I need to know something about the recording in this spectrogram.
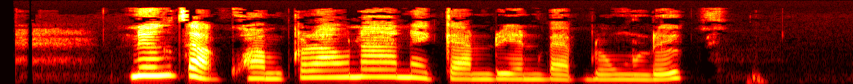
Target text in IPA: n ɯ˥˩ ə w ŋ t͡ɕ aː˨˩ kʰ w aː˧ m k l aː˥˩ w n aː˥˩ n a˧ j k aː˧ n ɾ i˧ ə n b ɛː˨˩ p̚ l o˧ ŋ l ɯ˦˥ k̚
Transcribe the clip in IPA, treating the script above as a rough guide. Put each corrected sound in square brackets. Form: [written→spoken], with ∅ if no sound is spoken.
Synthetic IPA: n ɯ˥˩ ə [w→∅] ŋ t͡ɕ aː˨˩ kʰ w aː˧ m k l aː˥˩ w n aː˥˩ n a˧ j k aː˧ n ɾ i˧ ə n b ɛː˨˩ p̚ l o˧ ŋ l ɯ˦˥ k̚

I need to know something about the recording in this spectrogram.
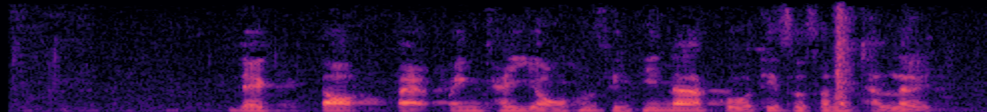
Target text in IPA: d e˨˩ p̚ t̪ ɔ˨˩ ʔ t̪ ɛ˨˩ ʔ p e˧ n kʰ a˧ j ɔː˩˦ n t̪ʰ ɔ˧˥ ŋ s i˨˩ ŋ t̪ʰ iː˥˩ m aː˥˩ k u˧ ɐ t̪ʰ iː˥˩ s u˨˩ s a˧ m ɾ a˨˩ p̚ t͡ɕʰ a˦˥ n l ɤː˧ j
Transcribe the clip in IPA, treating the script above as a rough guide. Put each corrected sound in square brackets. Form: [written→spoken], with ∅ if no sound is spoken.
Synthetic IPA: d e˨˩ [p̚→k̚] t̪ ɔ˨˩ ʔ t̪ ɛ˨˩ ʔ p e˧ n kʰ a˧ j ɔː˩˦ [n→ŋ] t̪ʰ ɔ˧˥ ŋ s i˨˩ ŋ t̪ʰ iː˥˩ [m→n] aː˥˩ k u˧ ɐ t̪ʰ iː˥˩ s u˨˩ s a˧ m ɾ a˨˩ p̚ t͡ɕʰ a˦˥ n l ɤː˧ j

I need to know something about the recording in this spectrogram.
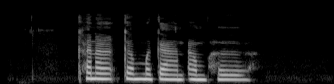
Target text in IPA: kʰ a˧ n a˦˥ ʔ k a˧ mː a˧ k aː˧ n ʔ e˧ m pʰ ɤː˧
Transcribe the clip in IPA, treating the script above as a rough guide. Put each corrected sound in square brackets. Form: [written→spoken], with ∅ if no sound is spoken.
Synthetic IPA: kʰ a˧ n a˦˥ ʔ k a˧ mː a˧ k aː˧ n ʔ [e˧→a˧] m pʰ ɤː˧

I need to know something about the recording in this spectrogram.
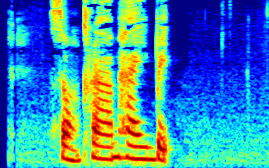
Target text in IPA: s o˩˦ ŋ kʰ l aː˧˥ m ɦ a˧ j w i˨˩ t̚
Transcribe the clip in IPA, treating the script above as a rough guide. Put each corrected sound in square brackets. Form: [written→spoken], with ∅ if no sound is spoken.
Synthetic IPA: s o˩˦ ŋ kʰ [l→ɾ] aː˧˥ m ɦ a˧ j [w→b] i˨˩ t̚

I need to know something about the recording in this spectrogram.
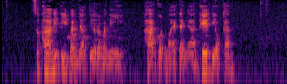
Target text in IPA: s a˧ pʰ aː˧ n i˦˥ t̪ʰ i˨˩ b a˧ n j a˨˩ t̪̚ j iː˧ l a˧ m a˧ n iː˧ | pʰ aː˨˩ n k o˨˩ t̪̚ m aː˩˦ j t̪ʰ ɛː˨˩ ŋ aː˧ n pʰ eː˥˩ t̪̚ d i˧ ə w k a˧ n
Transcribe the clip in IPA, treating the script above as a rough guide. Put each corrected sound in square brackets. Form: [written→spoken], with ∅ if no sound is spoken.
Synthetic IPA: s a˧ pʰ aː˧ n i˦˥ [t̪ʰ→t̪] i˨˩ b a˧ n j a˨˩ t̪̚ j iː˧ [l→ɾ] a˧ m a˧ n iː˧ | pʰ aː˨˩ n k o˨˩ t̪̚ m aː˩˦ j [t̪ʰ→t̪] ɛː˨˩ ŋ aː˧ n pʰ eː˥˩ t̪̚ d i˧ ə w k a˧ n

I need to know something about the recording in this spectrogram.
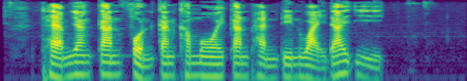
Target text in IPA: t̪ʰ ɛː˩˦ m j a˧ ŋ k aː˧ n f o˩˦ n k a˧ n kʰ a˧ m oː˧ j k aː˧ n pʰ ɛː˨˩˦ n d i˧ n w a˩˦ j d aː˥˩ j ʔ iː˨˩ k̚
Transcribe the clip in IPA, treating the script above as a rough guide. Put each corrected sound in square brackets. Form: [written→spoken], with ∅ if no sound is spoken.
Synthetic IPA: t̪ʰ ɛː˩˦ m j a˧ ŋ k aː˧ n f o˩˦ n k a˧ n kʰ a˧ m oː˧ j k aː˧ n pʰ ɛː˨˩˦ n d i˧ n w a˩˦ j d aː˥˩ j ʔ iː˨˩ k̚

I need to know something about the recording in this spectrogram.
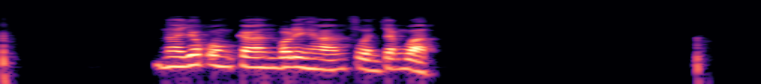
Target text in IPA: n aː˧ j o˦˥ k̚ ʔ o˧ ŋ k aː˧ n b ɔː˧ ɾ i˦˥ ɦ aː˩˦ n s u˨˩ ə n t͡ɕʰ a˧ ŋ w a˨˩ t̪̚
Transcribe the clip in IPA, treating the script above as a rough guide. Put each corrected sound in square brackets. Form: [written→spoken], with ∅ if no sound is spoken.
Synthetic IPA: n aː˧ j o˦˥ k̚ ʔ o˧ ŋ k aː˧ n b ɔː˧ ɾ i˦˥ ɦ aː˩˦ n s u˨˩ ə n [t͡ɕʰ→t͡ɕ] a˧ ŋ w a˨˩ t̪̚

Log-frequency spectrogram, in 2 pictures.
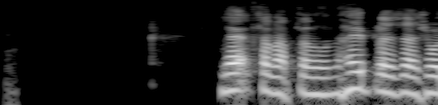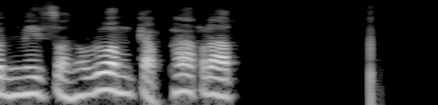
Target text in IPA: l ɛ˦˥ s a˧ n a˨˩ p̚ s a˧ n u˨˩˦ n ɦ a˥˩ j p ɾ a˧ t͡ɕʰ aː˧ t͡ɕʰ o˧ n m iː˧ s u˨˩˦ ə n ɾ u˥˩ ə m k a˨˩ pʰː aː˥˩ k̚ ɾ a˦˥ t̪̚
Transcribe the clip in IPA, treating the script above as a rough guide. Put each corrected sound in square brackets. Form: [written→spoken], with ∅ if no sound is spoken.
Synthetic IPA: l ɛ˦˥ s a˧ n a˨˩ p̚ s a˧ n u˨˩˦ n ɦ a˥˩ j p ɾ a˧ t͡ɕʰ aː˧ t͡ɕʰ o˧ n m iː˧ s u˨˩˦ ə n ɾ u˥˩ ə m k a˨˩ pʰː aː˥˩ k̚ ɾ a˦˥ t̪̚

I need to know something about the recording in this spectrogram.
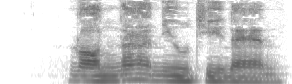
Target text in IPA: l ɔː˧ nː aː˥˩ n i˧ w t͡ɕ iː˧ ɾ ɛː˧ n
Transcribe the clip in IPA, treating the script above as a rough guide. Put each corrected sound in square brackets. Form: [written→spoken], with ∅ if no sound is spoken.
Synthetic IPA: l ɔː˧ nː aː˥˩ n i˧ w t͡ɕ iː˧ [ɾ→l] ɛː˧ n

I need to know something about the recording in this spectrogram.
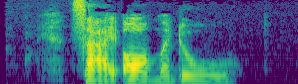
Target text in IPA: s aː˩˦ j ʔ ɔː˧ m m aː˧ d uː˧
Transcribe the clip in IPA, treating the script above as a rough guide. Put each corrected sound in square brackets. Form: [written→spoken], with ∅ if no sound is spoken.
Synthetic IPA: s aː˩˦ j ʔ ɔː˧ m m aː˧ d uː˧

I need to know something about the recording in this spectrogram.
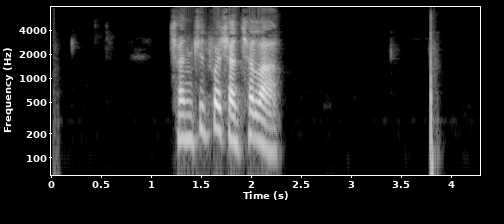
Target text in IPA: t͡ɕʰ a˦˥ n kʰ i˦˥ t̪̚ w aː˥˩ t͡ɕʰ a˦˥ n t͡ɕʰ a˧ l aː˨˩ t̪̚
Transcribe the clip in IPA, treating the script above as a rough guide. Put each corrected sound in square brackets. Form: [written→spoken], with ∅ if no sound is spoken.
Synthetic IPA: t͡ɕʰ a˦˥ n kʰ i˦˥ t̪̚ w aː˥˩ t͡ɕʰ a˦˥ n t͡ɕʰ a˧ l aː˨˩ t̪̚

